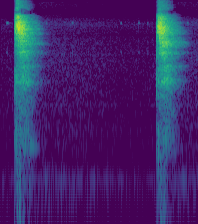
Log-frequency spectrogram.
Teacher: It's got a snapping sound, but it's not vibrating. It's not like ah. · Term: unvoiced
